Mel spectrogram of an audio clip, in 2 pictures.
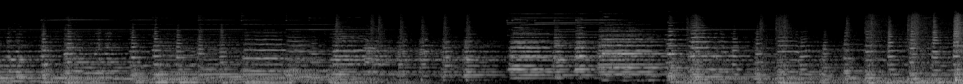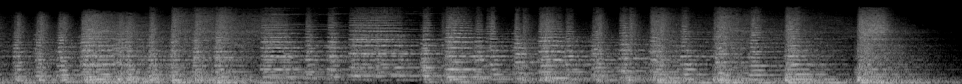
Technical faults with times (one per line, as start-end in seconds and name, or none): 11.12-19.26 crude rate conversion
